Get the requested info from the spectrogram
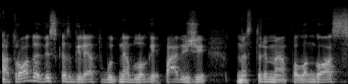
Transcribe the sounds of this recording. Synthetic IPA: ɐt̪ɾoːd̪oːʋʲɪskɐsɡɐlʲeːt̪ʊbuːt̪nʲɛblˠoːɡɐɪpɑːʋʲiːzʲd͡ʒʲʊɪmʲɛst̪ʊɾʲɪmʲɛpɐlˠɐŋɡoːs

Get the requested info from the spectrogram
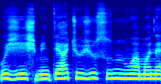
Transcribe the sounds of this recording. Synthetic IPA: oʒiʃmĩnt̪eat͡ʃuʒusunũamɔnɛ

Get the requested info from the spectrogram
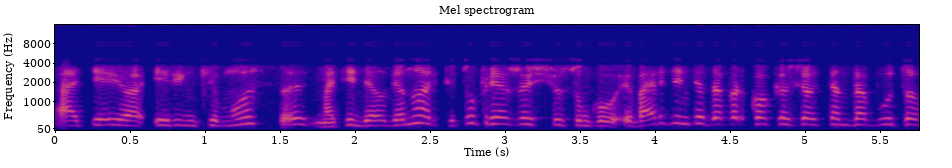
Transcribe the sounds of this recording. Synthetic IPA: ɐt̪ʲeːjoːʔɪɾʲɪŋʲkʲɪmʊsmɐt̪ʲiːt̪̚d̪ʲeːlˠʋʲiɛnuːɐrkʲɪt̪uːpʲɾʲiɛʒɐsʲt͡ʃʲuːsʊŋkɐʊʔɪʋɐrʲd̪ʲɪnʲt̪ʲɪd̪ɐbɐrkoːkʲoːsjoːst̪ʲɛnbʲɛbuːt̪ʊ

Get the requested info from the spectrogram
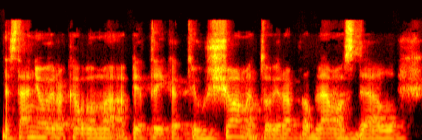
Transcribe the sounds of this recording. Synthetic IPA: nʲɛst̪ʲɛnjɛʊiːɾɐkɐlˠbɐmɐʔɐ̰pʲiɛt̪ɐɪkɐt̪jɛʊʃʲuɔmʲɛt̪ʊiːɾɐpɾoːbʲlʲæːmoːs̬d̪ʲeːlˠ

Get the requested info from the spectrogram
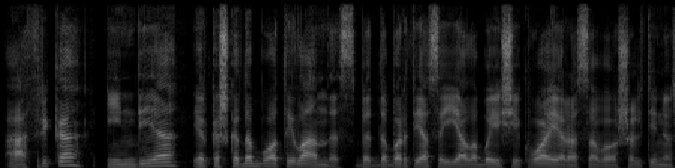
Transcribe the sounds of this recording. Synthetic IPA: ɑːfʲɾʲɪkɐɪnʲd̪ʲɪjɛɪɾkɐʃkɐd̪ɐbʊʋoːt̪ɐɪlˠɐnd̪ɐsbʲɛt̪̚d̪ɐbɐɾt̪ʲiɛsɐjiɛlˠɐbɐɪɪʃʲiɪkʋuɔjɛiːɾɐsɑːʋoːʃɐlʲt̪ʲɪnʲʊs

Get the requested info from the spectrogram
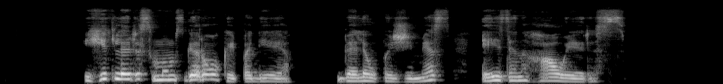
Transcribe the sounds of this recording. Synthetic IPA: ɣʲɪt̪ʲlʲɛɾʲɪsmʊmsɡʲɛɾoːkɐɪpɐd̪ʲeːjo | ʋʲeːlʲɛʊpɐʒʲɪmʲeːs | ɛɪzʲɛnɣɑˑʊɛɾʲɪs

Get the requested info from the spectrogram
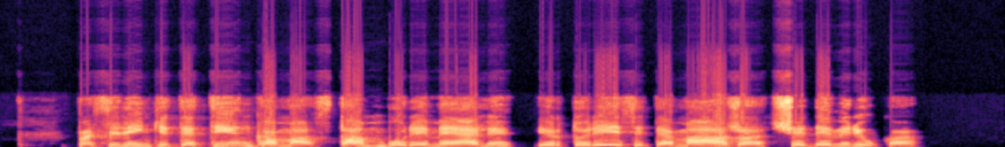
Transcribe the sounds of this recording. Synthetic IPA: pɐsʲɪɾʲɪŋʲkʲɪt̪ʲɛt̪ʲɪŋkɐmɑːst̪ɐmbuːɾʲɛmʲæːlʲɪɪɾt̪ʊɾʲeːsʲɪt̪ʲɛmɑːʒɑːʃʲɛd̪ʲɛʋʲɪɾʲʊkɑ

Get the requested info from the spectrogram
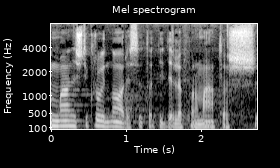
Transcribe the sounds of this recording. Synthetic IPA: mɐnɪʃt̪ʲɪkɾuːjʊnoːɾʲɪsʲɪt̪oːdʲid̪ʲɛ̰lʲoːfo̰rmɑ̰ːt̪o̰ɐʃ

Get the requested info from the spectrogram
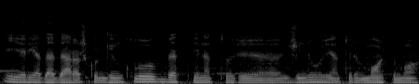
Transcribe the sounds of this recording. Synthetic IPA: ɪɾjiɛd̪ɐd̪ɑːɾoʃkuɡʲɪŋklˠuːbʲɛt̪jinʲɛt̪ʊɾʲɪʒʲɪnʲuːjiːnʲɛt̪ʊɾʲɪmoːkʲiːmoː

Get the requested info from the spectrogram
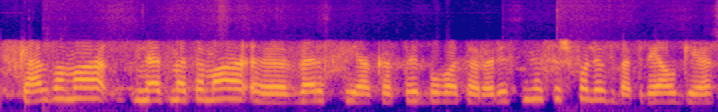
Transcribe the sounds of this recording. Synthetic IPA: sʲkʲɛlʲbʲɛmɐnʲɛɐt̪ʲmʲɛt̪ɐmɐʋʲɛɾʲsʲɪjɛkɐt̪t̪ɐɪbʊʋoːt̪ʲɛɾoːɾʲɪsʲt̪ʲɪnʲɪsɪʃpoːlʲɪsbʲɛt̪ʋʲeːlˠɡʲɪ

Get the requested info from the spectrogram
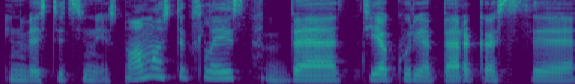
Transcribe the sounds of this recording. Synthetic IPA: ɪnʲʋʲɛsʲt̪ʲɪt̪sʲɪnʲɛɪsnuɔmoːst̪ʲɪkslˠɐɪsbʲɛt̪t̪ʲiɛkʊɾʲiɛpʲɛɾkɐsʲɪ

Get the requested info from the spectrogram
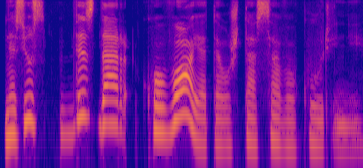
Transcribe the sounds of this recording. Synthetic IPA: nʲɛsjuːsʋʲɪsd̪ɐrkoːʋoːjɛt̪ʲɛʊʃt̪ɑːsɑːʋoːkuːɾʲɪnʲḭː

